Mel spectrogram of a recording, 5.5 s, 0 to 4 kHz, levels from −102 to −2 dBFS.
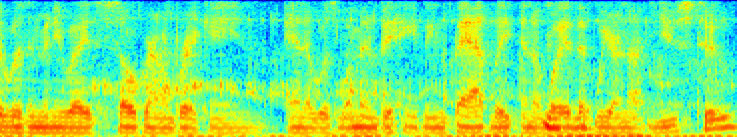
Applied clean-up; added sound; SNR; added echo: none; Fill (with liquid); 18 dB; reverberation time 0.6 s.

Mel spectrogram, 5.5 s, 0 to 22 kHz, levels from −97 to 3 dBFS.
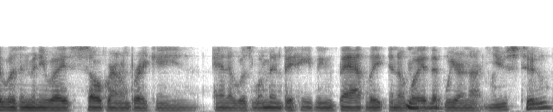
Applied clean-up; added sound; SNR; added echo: neural mask model DeepFilterNet 3.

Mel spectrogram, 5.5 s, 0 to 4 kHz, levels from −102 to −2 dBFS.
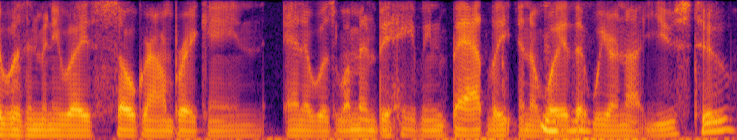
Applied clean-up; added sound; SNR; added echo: none; none; none; none.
